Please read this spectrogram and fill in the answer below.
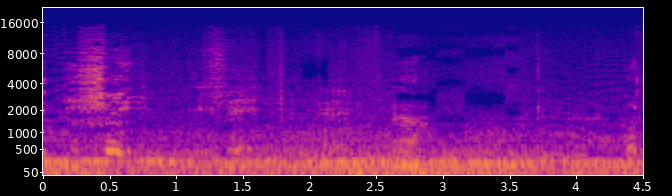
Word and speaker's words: Canyon de Chelly: Now, Canyon de Chelly. Why do they pronounce it Shay?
